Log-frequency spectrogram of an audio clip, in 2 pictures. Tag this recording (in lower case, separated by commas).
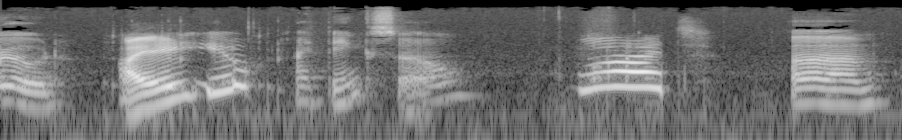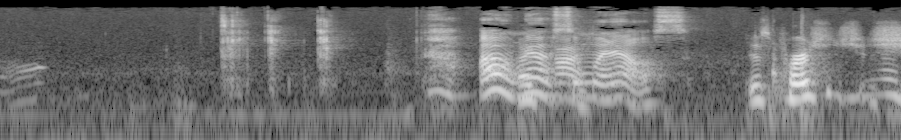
speech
